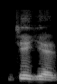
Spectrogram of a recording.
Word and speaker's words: Yael: Oui, prononce mon nom bien là. Yael. Jael. Voilà. Jayel, parce que j'ai tellement essayé de prononcer dans l'accent du mon grand-père.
